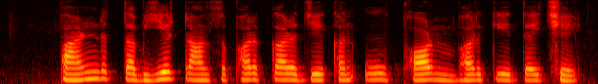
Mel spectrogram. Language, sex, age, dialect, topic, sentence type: Maithili, female, 56-60, Angika, banking, question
